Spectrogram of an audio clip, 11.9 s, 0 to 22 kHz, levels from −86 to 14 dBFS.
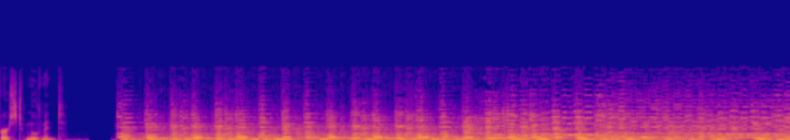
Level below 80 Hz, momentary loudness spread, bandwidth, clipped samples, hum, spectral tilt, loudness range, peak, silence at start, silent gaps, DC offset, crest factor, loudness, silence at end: -52 dBFS; 6 LU; 10.5 kHz; under 0.1%; none; -6.5 dB/octave; 3 LU; 0 dBFS; 0 s; none; under 0.1%; 16 dB; -16 LUFS; 0 s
